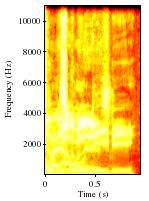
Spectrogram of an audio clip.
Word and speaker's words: High School DxD: I thought X's weren't pronounced. So They're not. It's High School DD.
